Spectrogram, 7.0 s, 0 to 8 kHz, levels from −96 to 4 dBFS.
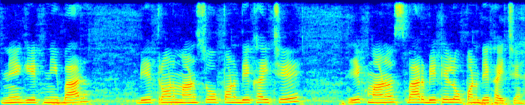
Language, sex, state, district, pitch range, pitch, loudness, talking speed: Gujarati, female, Gujarat, Gandhinagar, 200-215 Hz, 205 Hz, -18 LUFS, 145 wpm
